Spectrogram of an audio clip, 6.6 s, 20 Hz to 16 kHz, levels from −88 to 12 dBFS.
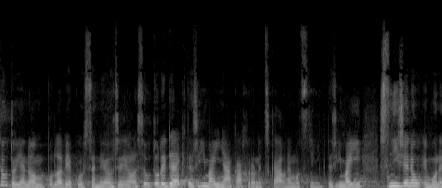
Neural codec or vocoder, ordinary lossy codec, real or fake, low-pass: vocoder, 44.1 kHz, 128 mel bands every 256 samples, BigVGAN v2; MP3, 64 kbps; fake; 14.4 kHz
